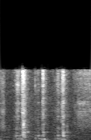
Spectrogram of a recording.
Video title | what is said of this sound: Fresh Apple Cake with Raisons...or not | you can hear it coming loose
